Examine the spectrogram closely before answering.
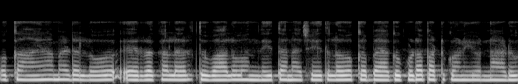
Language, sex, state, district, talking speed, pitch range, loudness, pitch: Telugu, female, Andhra Pradesh, Chittoor, 160 wpm, 210-215 Hz, -13 LUFS, 210 Hz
